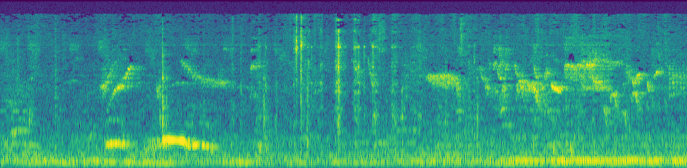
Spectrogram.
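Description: Small birds chirping in the background in short, sweeping calls, with a couple of sharp metallic clicks from hand tools on the magneto rotor puller about halfway through.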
